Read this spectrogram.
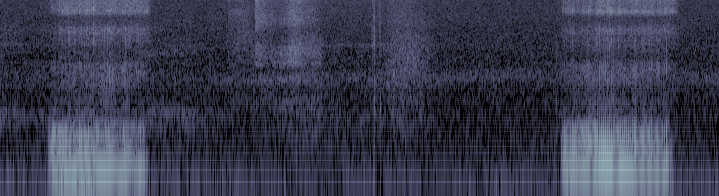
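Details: Pet dog snoring while asleep at night, as it does every night; two low rattling snores about five seconds apart, each lasting roughly a second, with quiet breathing between.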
